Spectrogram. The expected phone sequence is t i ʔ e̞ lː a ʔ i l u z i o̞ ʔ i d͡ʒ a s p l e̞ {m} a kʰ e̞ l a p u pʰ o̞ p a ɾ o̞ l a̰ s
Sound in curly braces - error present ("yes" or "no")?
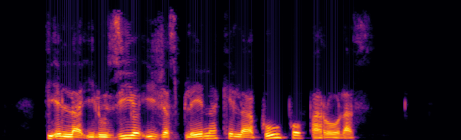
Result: yes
